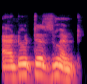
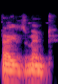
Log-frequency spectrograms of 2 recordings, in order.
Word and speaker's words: advertisement: face value okay Anil the word advertise is pronounced as advertise or ad tied but advertisement you have to shorten the ties into TS you have to pronounce it as advertisement not tement advertisement tement advertisement advertisement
